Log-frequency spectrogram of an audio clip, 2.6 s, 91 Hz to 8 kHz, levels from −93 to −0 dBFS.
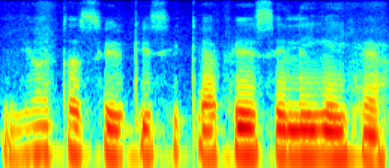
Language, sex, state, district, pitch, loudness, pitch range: Hindi, male, Bihar, Patna, 130 Hz, -16 LUFS, 125-135 Hz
